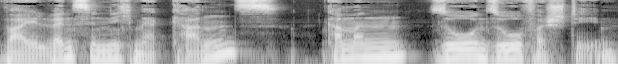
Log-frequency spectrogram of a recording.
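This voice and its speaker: Lively intonation colors this man's dark, mellow tone as he speaks at a very slow pace. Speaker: podcast co-host. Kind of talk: casual chat. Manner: slow with long thinking pauses.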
